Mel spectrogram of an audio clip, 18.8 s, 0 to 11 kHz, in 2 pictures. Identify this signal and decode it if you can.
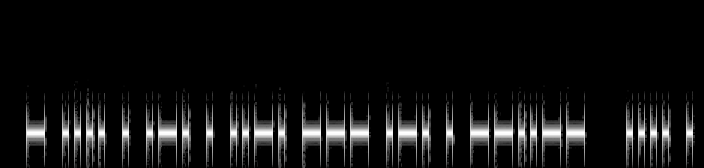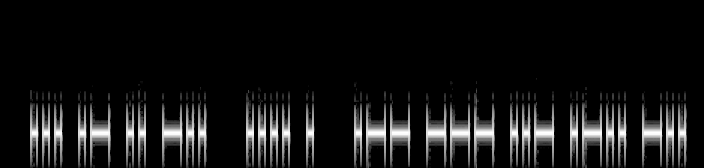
Morse code, heard as a keyed tone, about 16 wpm, 700 Hz. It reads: THEREFORE, HE SAID HE WOULD
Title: Sentences from Top 1000 Words - Review Part 5 - 15wpm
